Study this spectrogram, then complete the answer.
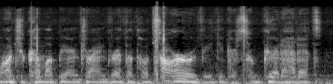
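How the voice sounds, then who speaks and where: Someone puts on a character voice and races along at a very fast pace over clear background noise. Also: man, fairly low pitch for a man. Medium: audio drama. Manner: teasing, combative.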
